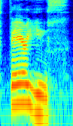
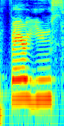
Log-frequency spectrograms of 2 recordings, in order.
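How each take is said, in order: First: Said in the usual way. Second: "Fair use" with a loud, high push on "Fair"; emphatic fair use. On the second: Shown as a demonstration. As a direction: hit "Fair" hard and lift it.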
